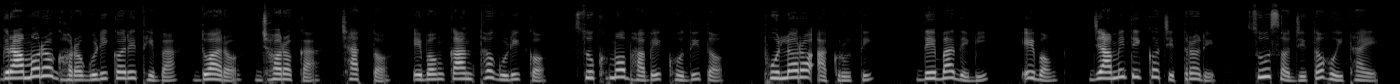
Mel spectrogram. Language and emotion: Odia, neutral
